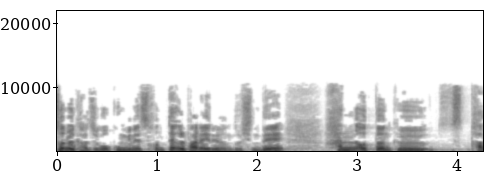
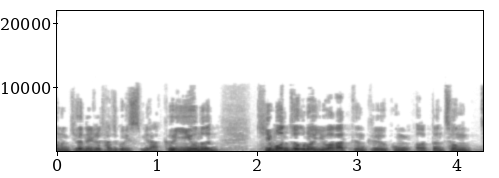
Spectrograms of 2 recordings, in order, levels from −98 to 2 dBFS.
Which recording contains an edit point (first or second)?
second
